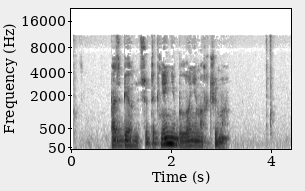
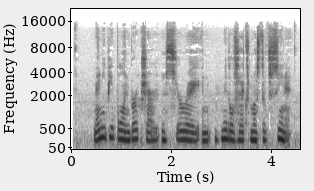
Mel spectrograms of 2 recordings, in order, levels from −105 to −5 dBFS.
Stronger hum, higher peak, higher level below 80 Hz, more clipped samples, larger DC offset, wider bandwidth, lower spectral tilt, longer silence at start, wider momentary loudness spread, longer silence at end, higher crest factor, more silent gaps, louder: neither; first, -4 dBFS vs -14 dBFS; first, -46 dBFS vs -64 dBFS; neither; neither; second, 11.5 kHz vs 15.5 kHz; first, -6 dB/octave vs -4.5 dB/octave; first, 0.8 s vs 0.05 s; first, 26 LU vs 5 LU; first, 0.4 s vs 0.1 s; about the same, 18 dB vs 14 dB; neither; first, -22 LUFS vs -27 LUFS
